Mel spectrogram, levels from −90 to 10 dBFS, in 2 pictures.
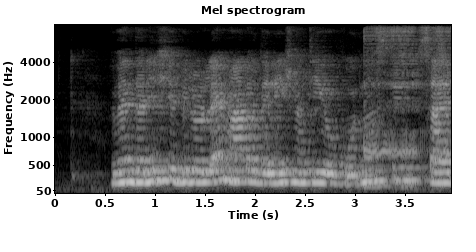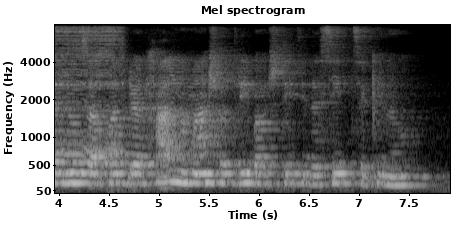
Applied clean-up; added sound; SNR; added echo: none; Fart; 13 dB; reverberation time 0.9 s.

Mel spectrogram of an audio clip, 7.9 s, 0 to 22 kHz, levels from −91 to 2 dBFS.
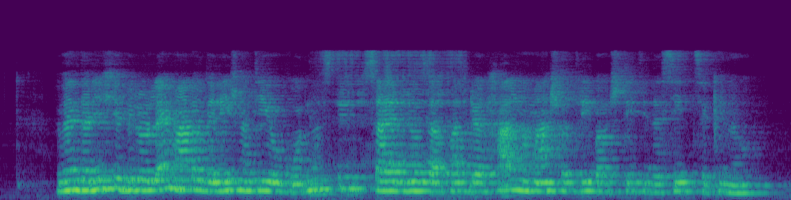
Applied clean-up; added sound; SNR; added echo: neural separator model SepFormer DNS4.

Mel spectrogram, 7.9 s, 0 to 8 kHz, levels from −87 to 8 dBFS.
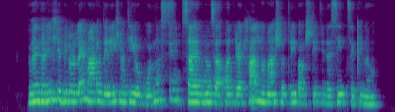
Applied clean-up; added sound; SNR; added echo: neural mask model DeepFilterNet 3.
